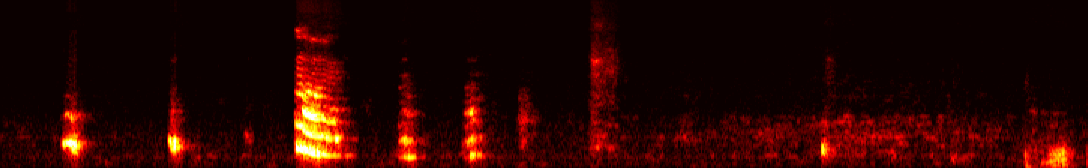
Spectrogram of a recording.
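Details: Blenheim Cavalier King Charles Spaniel puppies from a litter of five born at New Year, on pick-up day: short, high yips and whimpers spaced about a second apart, one longer squealing yelp, then faint low grumbles.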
